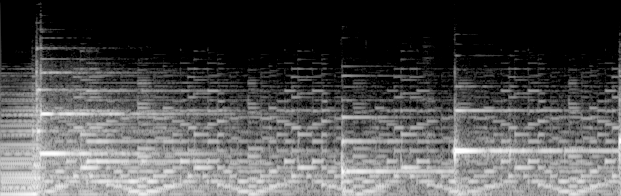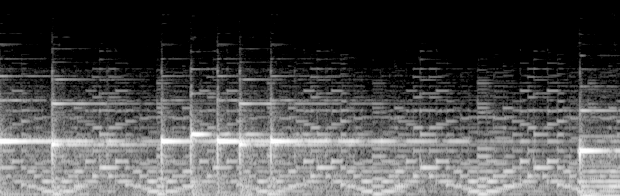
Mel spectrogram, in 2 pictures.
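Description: Music: a slow piano melody, single notes struck and left to ring, with a quick run of notes past the middle, over a steady background that swells and fades about once a second.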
